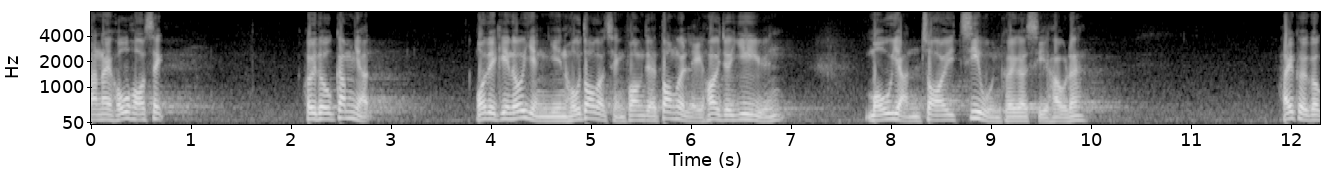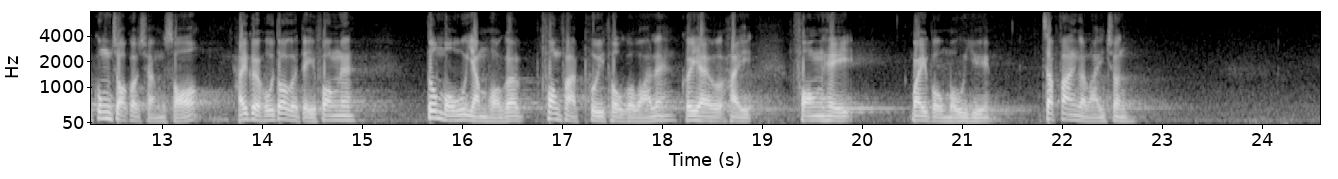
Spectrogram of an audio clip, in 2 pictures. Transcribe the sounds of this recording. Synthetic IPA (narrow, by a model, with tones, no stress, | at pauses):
t̪aː˨˩nhɐ˨˩jɦo˨˥wɦɔː˨˥sɪ˥k̚ | hɵ˧ɥt̪o˧wkɐ˥mjɐ˨t̚ | ŋɔː˨˧t̪e˨jkiː˧nt̪o˨˥wjɪ˨˩ŋjiː˨˩nɦo˨˥wt̪ɔː˥kɛː˧t͡sʰɪ˨˩ŋfɔː˧ŋt͡sɐ˨ɐ˨˩t̪ɔː˥ŋkʰɵ˨˧ɥle˨˩jɦɔː˥jt͡sɔː˨˥jiː˥ɥyː˨˥n | mo˨˧wjɐ˨˩nt͡sɔː˧jt͡siː˥wuː˨˩nkʰɵ˨˧ɥkɛː˧siː˨˩ɦɐ˨wlɛː˥ | hɐ˨˥jkʰɵ˨˧ɥkɛː˧kʊ˥ŋt͡sɔː˧kːɔː˧t͡ʃʰœ̰ː˨˩ŋsɔː˨˥hɐ˨˥jkʰɵ˨˧ɥɦo˨˥wt̪ɔː˥kɛː˧t̪e˨jfɔː˥ŋlɛː˥ | t̪o˥wmo˨˧wjɐ˨mɦɔː˨˩kɛː˧fɔː˥ŋfaː˧t̚pʰuː˧jt̪ʰo˧wkɛː˧waː˨˥lɛː˥kʰɵ˨˧ɥjɐ˨whɐ˨jfɔː˧ŋɦe˧jwɐ˧jpo˨wmo˨˧wjyː˨˧t͡sɐ˥t̚faː˥nkɔː˧la˨˥jt͡ʃɵ˥n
